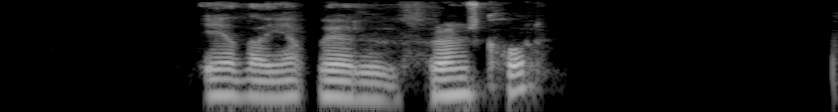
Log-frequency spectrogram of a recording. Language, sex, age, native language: Icelandic, male, 20-29, Icelandic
